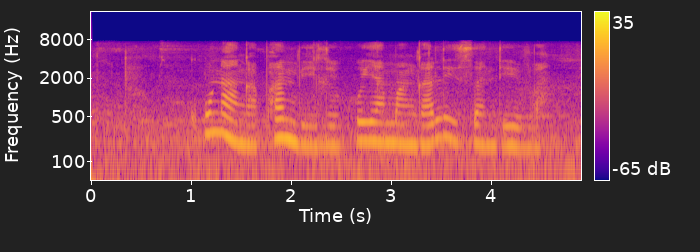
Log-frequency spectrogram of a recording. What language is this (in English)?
Xhosa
